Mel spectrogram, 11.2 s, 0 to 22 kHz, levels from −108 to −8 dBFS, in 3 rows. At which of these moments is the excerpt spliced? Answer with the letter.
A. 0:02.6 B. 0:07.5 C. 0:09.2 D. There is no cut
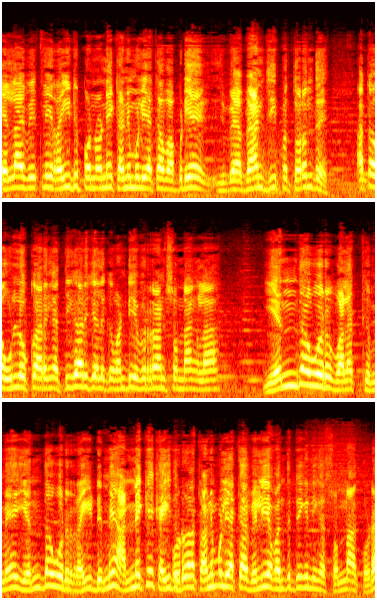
C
